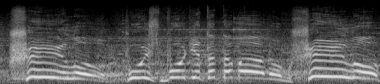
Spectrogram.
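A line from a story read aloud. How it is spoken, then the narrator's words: Crowd shouting. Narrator (Russian): кричали одни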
